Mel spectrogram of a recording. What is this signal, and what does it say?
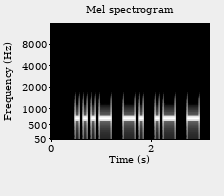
Morse code, heard as a keyed tone, about 15 wpm, 700 Hz. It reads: VNAT
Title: All Cut Numbers - 4-Digit 15wpm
